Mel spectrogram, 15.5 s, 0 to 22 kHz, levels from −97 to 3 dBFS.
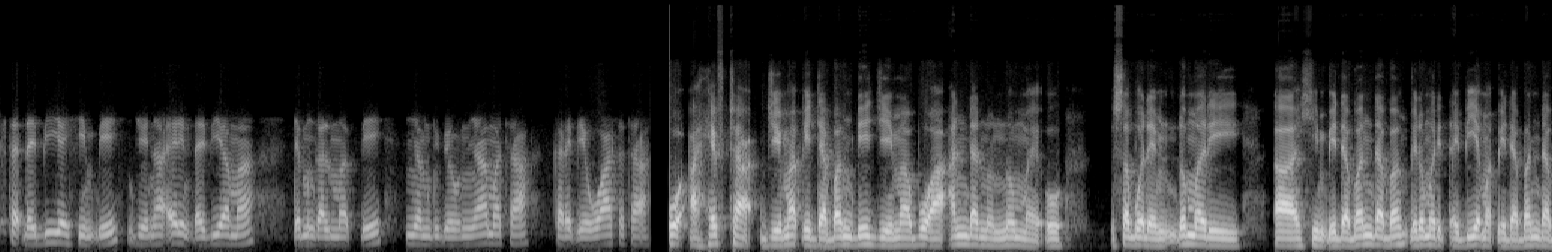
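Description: From the start to 6.69 s, the speech is dull and boxy. Nothing reaches above 3.1 kHz. The level sits roughly 10 dB lower, and a steady noise floor lies some 40 dB under the speech. At 6.69 s there is a silence of about 0.2 s, and then the full band returns. This points to an input switched to a poorer device, likely a narrowband headset or microphone, before the system returned to the normal input.

From 7.03 s to 9.07 s comes a call bitrate drop. The Opus stream, otherwise carrying sound up to about 12 kHz, falls from 32 kbps to 16 kbps. It stays at the lowest rate for 1.22 s. With half the bits, the encoder codes the speech more coarsely. The sound turns rough and watery, and the top end dulls. It clears once the rate recovers.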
